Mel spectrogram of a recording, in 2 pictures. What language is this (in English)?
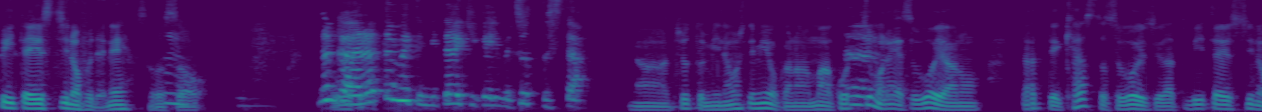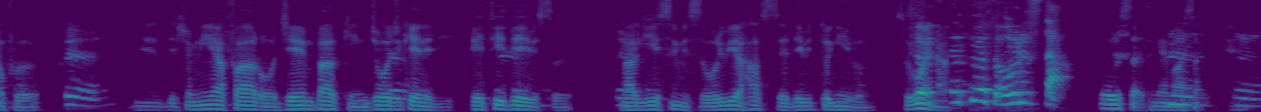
Japanese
